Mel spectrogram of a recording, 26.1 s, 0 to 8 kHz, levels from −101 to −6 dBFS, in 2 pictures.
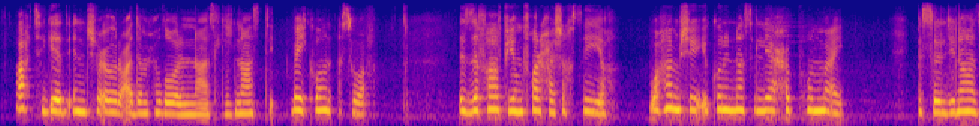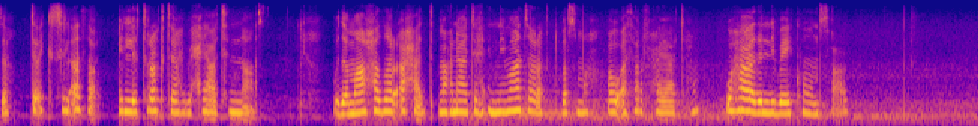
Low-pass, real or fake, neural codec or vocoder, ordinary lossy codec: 7.2 kHz; fake; vocoder, 44.1 kHz, 128 mel bands every 512 samples, BigVGAN v2; none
